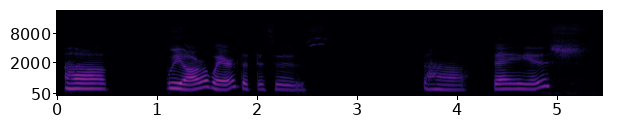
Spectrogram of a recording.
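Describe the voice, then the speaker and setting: A woman's voice: mid-range voice, extremely slow, no room sound. A woman voicing a prim, determined young noble girl in a tabletop game, formal and insistent.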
